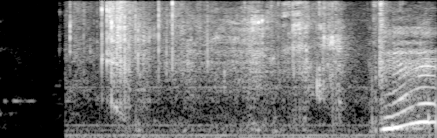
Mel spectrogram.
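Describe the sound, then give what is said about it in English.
Loud crunching from bites into a crispy fried veggie spring roll, a steady crackly chewing that carries on for a few seconds before a brief hummed voice near the end. “Panda's Express chicken egg roll. So crunchy, so good.”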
